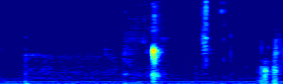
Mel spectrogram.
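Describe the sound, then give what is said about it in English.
Someone sips a cocktail from a tiny rocks glass with a heavily sugared rim, with a few sharp, crunchy bites and chewing of the sugar grains, over a quiet low hum. “All right, let's try this stupid drink.”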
